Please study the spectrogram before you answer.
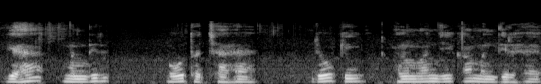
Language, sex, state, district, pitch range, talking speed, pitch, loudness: Hindi, male, Uttar Pradesh, Saharanpur, 120-140 Hz, 135 wpm, 130 Hz, -16 LUFS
